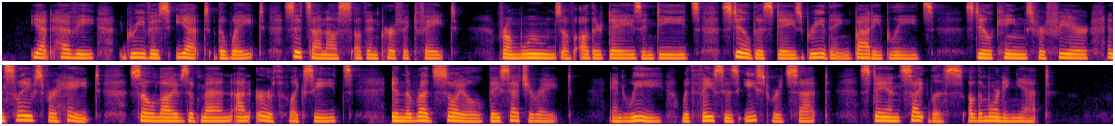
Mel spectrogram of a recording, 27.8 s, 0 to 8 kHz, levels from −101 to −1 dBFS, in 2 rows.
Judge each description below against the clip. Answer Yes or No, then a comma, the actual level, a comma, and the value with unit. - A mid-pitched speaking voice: Yes, medium, 180 Hz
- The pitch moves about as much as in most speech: No, narrow, 2.1 semitones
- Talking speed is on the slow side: Yes, slow, 125 wpm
